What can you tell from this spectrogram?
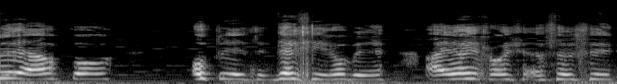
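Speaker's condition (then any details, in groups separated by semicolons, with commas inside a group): Cerebral palsy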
